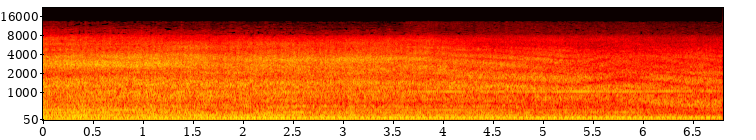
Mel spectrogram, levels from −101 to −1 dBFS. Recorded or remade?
recorded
